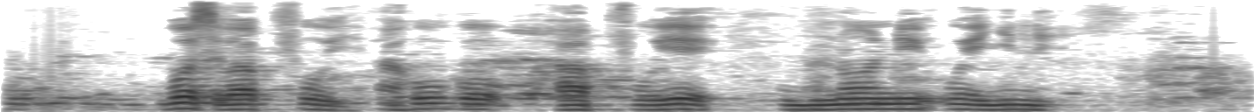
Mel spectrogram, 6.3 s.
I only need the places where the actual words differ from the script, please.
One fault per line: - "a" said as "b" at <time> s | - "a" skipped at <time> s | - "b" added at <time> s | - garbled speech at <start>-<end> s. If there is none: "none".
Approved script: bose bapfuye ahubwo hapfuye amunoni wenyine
none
